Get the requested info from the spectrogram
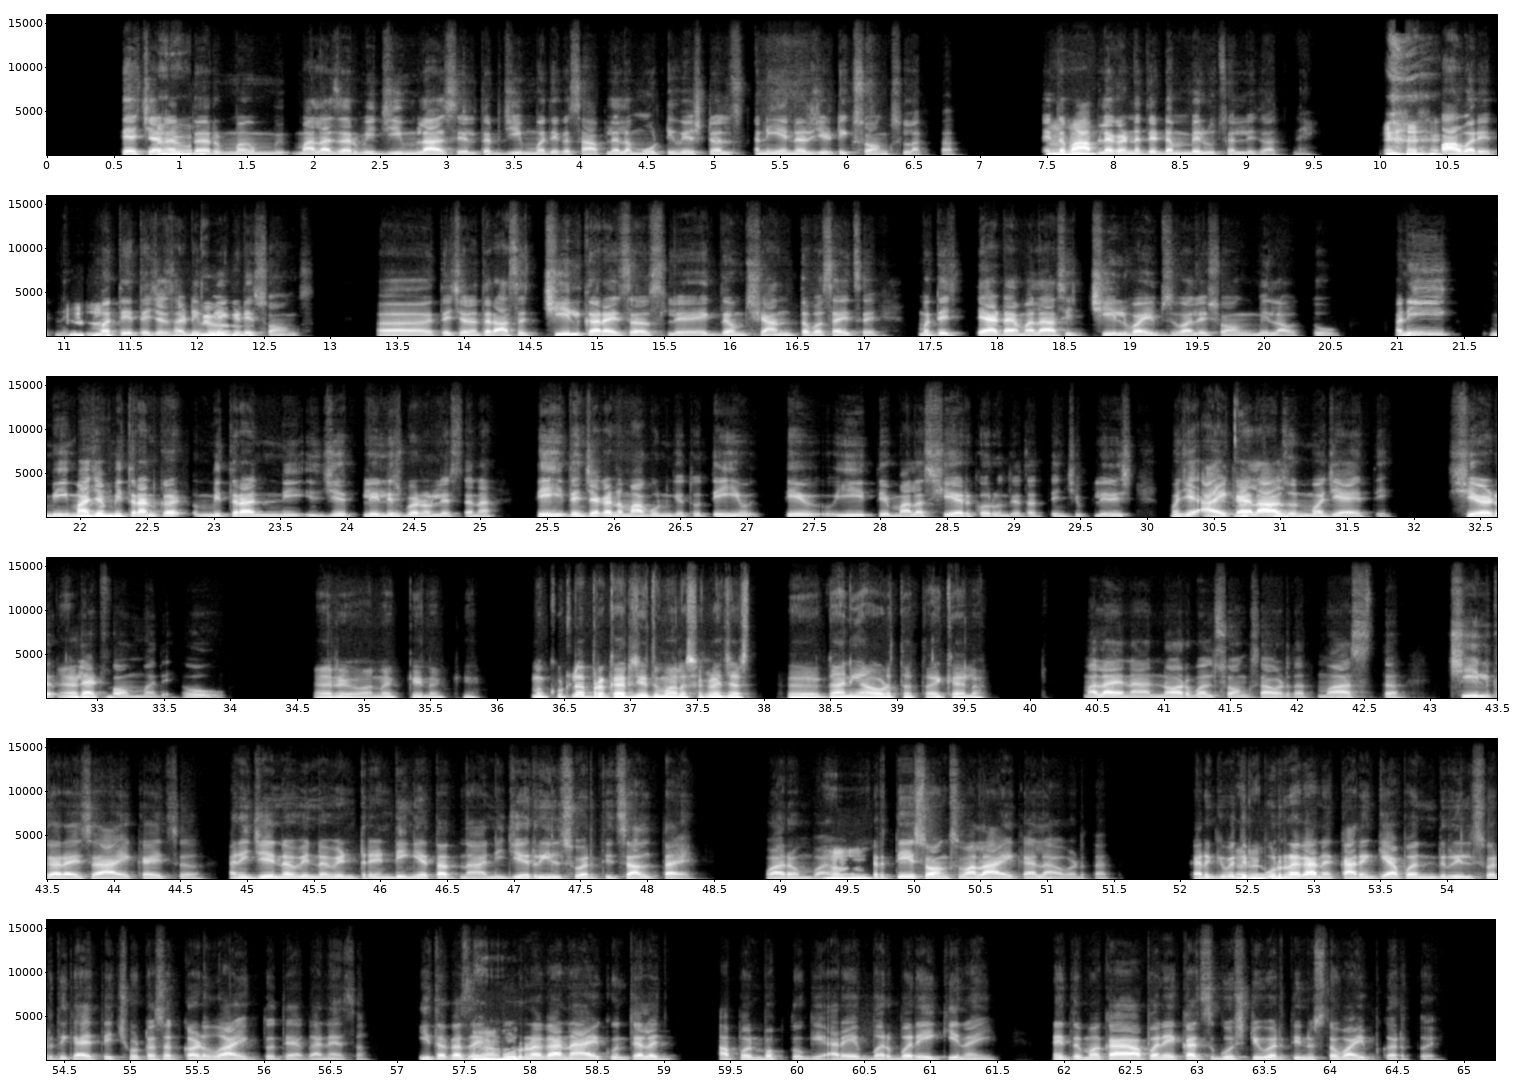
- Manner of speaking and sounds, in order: in English: "जिमला"; in English: "जिममध्ये"; in English: "मोटिव्हेशनल"; other background noise; in English: "एनर्जेटिक साँग्स"; chuckle; unintelligible speech; in English: "साँग्स"; in English: "चिल वाइब्सवाले साँग"; in English: "प्लेलिस्ट"; in English: "शेअर"; in English: "प्लेलिस्ट"; in English: "शेअर्ड प्लॅटफॉर्ममध्ये"; tapping; in English: "साँग्स"; in English: "ट्रेंडिंग"; in English: "साँग्स"; other noise; in English: "वाइब"
- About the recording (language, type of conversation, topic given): Marathi, podcast, मोबाईल आणि स्ट्रीमिंगमुळे संगीत ऐकण्याची सवय कशी बदलली?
